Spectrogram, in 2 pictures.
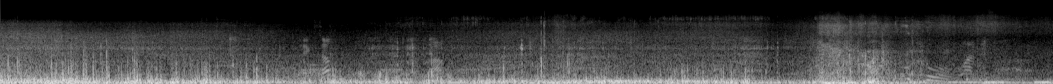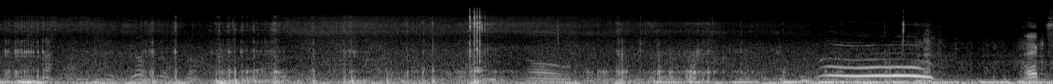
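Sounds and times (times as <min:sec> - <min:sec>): wind buffeting microphone: 0:00.0 - 0:21.0
person calling long steady note: 0:14.2 - 0:20.8.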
